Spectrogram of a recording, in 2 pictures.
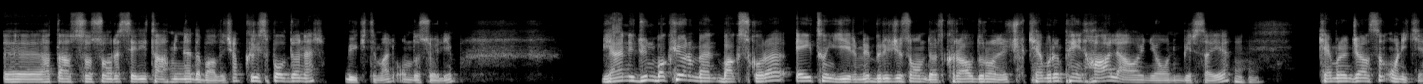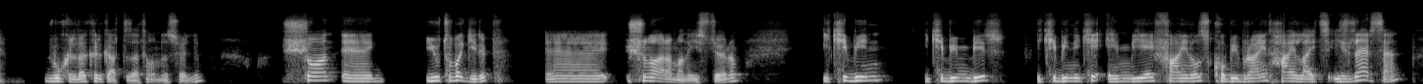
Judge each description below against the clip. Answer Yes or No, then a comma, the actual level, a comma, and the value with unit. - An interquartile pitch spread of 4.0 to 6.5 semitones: Yes, average, 4.6 semitones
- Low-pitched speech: No, medium, 145 Hz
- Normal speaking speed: Yes, average, 130 wpm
